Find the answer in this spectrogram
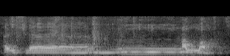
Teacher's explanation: مراعاة لتفخيم لفظ الجلالة فتخلص من التقاء الساكنين بالفتح في هذا المثال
